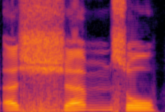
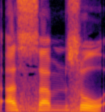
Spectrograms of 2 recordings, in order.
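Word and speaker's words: الشمس: Pada lafal asy-syamsu, di sini ada alif lam syamsiyah, yaitu alif lam yang ditulis tapi tidak dibaca, sehingga bacaannya langsung ke huruf shin. Nah, kemudian kita juga harus hati-hati dalam pelafalan huruf shin. Jangan dibaca as-samsu, as-samsu wal qamaru, bukan. Atau juga as-samsu dengan sa, bukan.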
